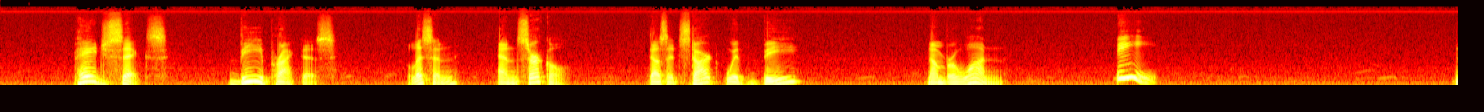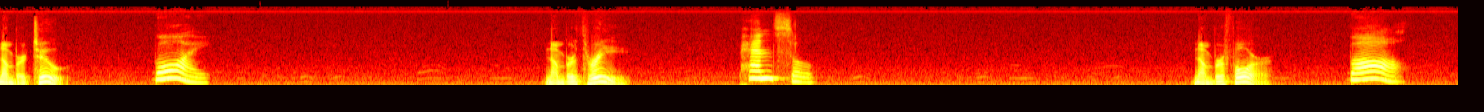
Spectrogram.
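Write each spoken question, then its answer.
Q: Number 2.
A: Yes (boy)

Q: Number 3.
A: No (pencil)

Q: Number 4.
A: Yes (ball)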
